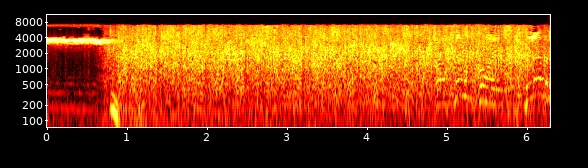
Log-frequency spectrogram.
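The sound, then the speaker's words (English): A single shrill, steady whistle blast lasting under a second, blown to end a round while a speaker is talking, quickly swallowed by loud, sustained applause and cheering from a crowd, with a few voices audible beneath. “He gained this point for speaking when the whistle went.”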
